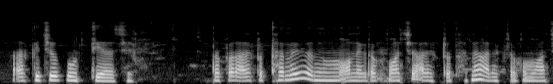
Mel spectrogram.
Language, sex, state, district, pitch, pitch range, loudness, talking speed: Bengali, female, West Bengal, North 24 Parganas, 180 Hz, 170-195 Hz, -16 LUFS, 175 wpm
